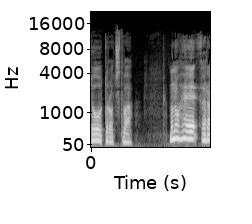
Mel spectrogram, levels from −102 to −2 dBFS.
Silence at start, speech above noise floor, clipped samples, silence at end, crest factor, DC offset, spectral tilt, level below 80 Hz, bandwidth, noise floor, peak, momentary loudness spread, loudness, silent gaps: 0 s; 40 dB; under 0.1%; 0 s; 16 dB; under 0.1%; -7 dB/octave; -52 dBFS; 13 kHz; -58 dBFS; -4 dBFS; 12 LU; -19 LUFS; none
